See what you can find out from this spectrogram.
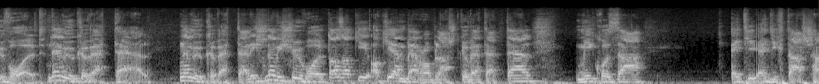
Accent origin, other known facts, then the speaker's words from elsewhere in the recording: Budapest, Hungary; Főleg a főváros miatt aggódunk, tekintettel, hogy budapestiek vagyunk, én is, és Magyar Dávid kollégám is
